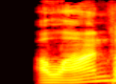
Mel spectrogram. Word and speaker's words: Alain: Alain? – Close enough, yeah.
